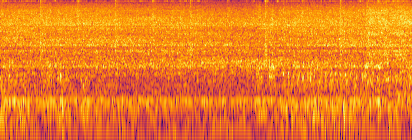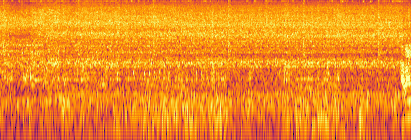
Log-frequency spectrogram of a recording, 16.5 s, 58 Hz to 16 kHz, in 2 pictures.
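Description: A fast-running 3D printer making car parts hums and whirs steadily, its motor and fan drone holding even and fairly loud for the whole stretch with no pauses.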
